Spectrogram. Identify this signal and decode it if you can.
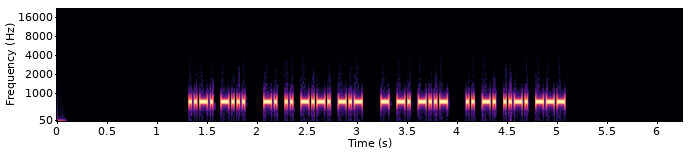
Morse code, heard as a keyed tone, about 46 wpm, 700 Hz. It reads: FB NICK TNX INFO
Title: Practice QSO - Exchange 3 - More Info - 45wpm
